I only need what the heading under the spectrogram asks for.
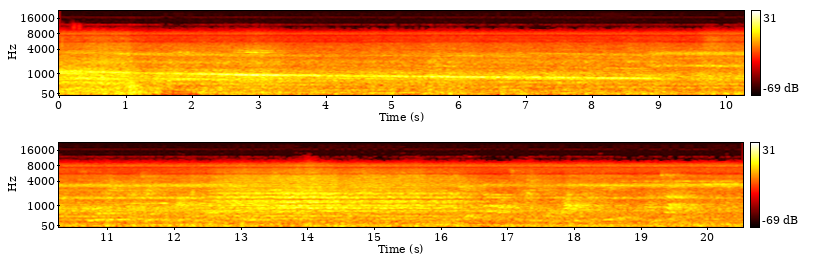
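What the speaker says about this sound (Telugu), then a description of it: "హై స్పీడ్ ట్రాన్సిట్ రైల్ అన్నది వస్తుంది చూడండి." An RRTS high-speed rail train pulls in on the Delhi to Meerut line, its steady rumble filling the scene, with a drawn-out wheel squeal sliding down in pitch early on and continuous rail noise thereafter.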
